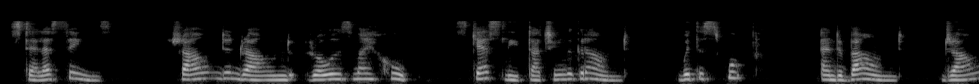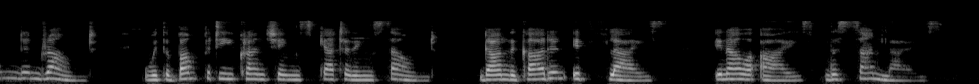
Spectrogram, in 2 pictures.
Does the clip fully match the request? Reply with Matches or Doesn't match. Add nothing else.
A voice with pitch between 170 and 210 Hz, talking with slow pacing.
Doesn't match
